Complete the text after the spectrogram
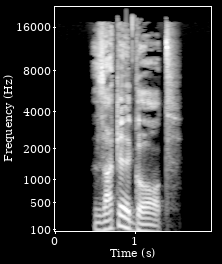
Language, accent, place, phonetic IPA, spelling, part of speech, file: German, Germany, Berlin, [ˈzatl̩ɡʊrt], Sattelgurt, noun, De-Sattelgurt.ogg
- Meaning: girth, saddle girth, cinch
